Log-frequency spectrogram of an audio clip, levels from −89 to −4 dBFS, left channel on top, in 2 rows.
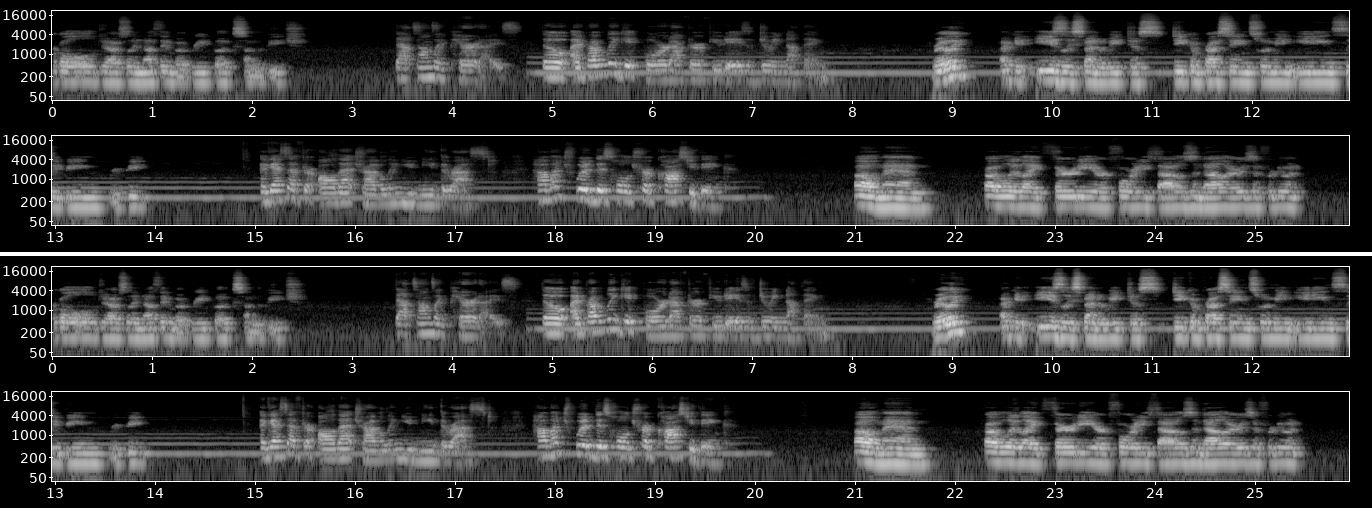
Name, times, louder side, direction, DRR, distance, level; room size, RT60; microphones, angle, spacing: voice 1, 0.0-2.5 8.8-9.2 9.5-13.9 21.0-21.7 22.3-25.4, equal, 15° right, 3.1 m, -31 dB
voice 2, 3.4-4.6 4.9-7.8 15.0-17.3 17.8-19.8, equal, 40° right, 5.1 m, -34 dB
sound 1, 4.7-20.1, left 1 dB, 85° right, 3.2 m, -50 dB
12.0 x 4.6 x 2.7 m
head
